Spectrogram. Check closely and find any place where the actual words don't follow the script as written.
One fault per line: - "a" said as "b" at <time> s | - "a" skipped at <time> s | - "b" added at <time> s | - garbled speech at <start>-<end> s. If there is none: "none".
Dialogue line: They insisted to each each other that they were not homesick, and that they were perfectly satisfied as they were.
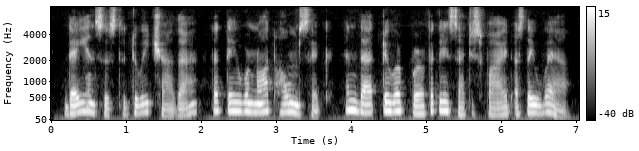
- "each" skipped at 1.5 s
